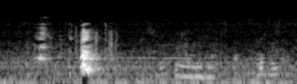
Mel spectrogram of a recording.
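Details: Labrador named Tomi during obedience training gives one sharp, loud bark, followed by softer whining tones and a person speaking in the background.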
